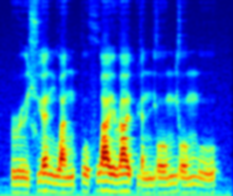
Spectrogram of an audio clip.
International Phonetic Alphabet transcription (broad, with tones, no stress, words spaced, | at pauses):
ɻɻ̩˨˩ɕɥɛ˥˩n̪wa˧˥n pu˨˩fwa˥˧ɪ̯ɻa˥˩ɪ̯pɥɛ˩ n̪jo˧˥ʊ̯mjo˧˥ʊ̯ mu˨˩˦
